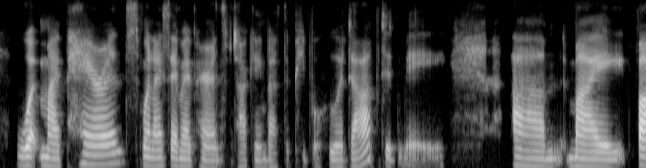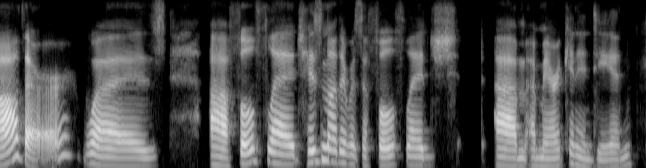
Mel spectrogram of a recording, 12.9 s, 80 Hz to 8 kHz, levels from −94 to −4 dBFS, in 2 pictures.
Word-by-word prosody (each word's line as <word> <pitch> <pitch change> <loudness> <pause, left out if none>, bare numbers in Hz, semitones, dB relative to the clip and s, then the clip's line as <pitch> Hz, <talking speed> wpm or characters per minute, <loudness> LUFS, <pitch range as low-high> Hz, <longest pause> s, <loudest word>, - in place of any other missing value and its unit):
what 150 0 +1
my 135 -3 -1
parents 170 +2 -2
when 145 -2 -2
I 135 - -2
say 135 0 -3
my 130 -1 -4
parents, 115 -2 -6
I'm - - -25
talking 120 -1 -11
about 120 -1 -13
the - - -27
people - - -17
who 120 - -8
adopted 125 +1 -4
me. 465 -3 -12 0.7
Um, 130 -3 -2
my 125 -2 +1
father 320 - +6
was 140 - +1 0.4
a 145 -2 +6
full-fledged 175 -2 +2
his 195 +3 0
mother 200 -5 0
was 160 -2 -7
a 145 - -7
full-fledged, 150 - -3 0.4
um, 135 -2 +4
American 140 +3 -4
Indian, 125 +1 -8
145 Hz, 140 wpm, -24 LUFS, 130-170 Hz, 0.7 s, father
